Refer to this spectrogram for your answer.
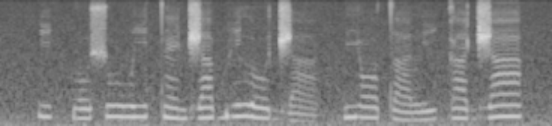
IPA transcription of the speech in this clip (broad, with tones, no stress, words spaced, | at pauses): k͡pi˧ ɡ͡bo˨ʃu˧ wi˦tɛ̃˧d͡ʒa˦ bi˦lo˧d͡ʒa˨ | jɔ˧ta˨li˨˦ ɡa˧d͡ʒa˦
